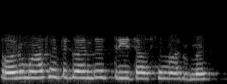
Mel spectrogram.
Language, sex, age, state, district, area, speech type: Tamil, female, 18-30, Tamil Nadu, Nagapattinam, rural, conversation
